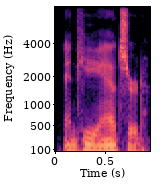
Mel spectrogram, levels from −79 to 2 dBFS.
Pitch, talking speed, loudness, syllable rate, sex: 80 Hz, 190 wpm, -15 LUFS, 6.2 syllables/s, male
